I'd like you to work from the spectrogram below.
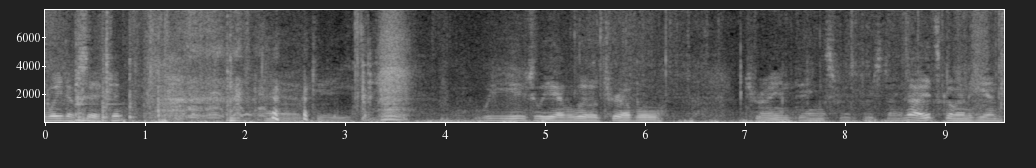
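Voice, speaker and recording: An older man giving a casual do-it-yourself demonstration inside a small greenhouse, talking in an unhurried, folksy way full of fillers. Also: medium pitch. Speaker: homesteader showing his build. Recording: noisy camera audio.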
